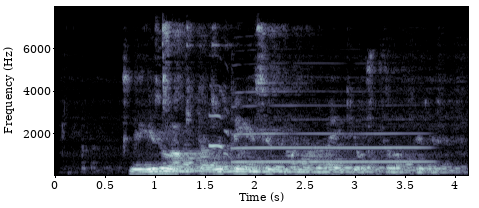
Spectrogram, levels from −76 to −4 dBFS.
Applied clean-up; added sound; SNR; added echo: none; Wind instrument, woodwind instrument; 10 dB; reverberation time 1.3 s.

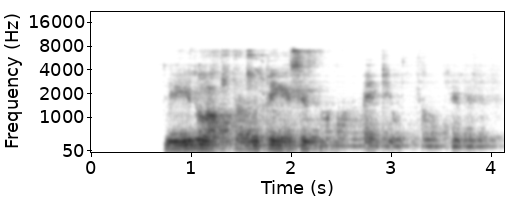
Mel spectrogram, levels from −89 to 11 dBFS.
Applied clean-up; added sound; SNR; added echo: neural mask model DeepFilterNet 3.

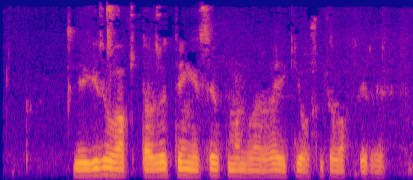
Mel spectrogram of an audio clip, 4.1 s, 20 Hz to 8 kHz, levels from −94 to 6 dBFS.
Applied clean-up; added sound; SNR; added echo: none; none; none; none.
